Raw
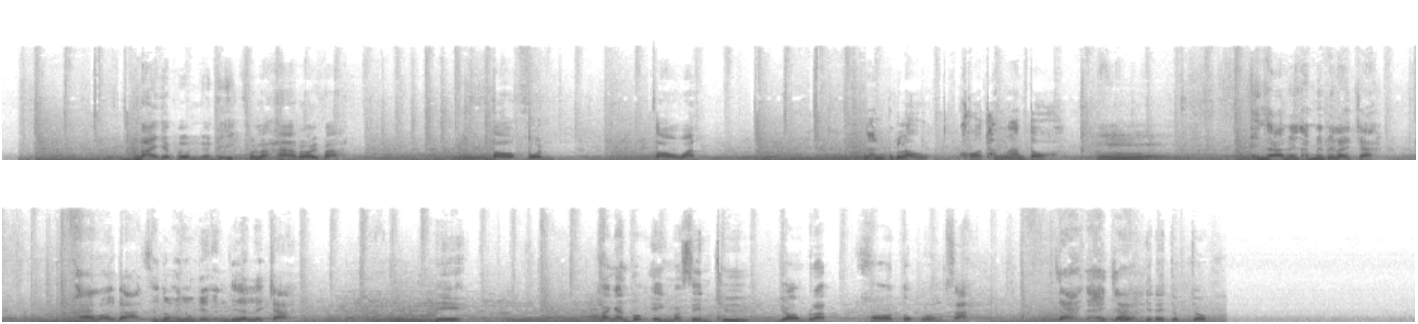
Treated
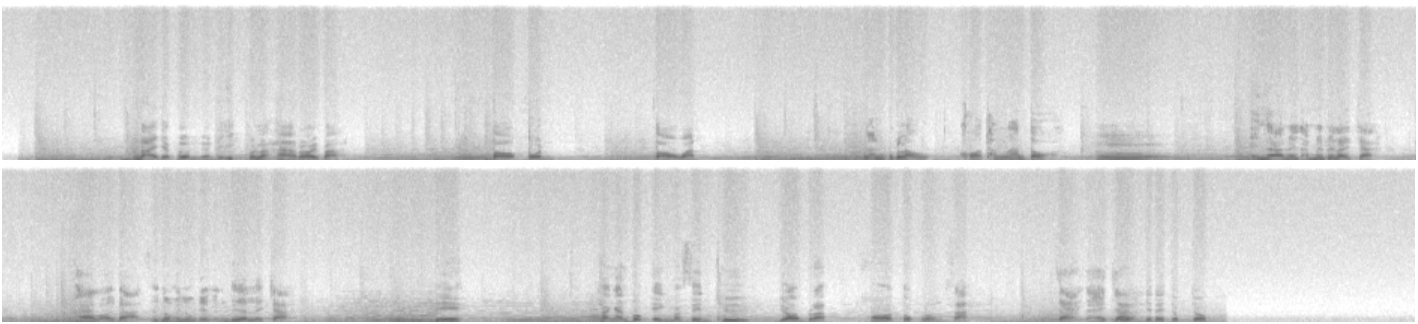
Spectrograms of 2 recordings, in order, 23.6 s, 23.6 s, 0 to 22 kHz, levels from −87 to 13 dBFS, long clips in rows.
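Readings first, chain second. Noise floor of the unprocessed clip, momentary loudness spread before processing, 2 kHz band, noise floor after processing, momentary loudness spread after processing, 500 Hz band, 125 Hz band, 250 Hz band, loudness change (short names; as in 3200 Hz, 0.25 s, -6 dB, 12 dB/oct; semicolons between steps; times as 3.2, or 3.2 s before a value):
-54 dBFS, 9 LU, -11.0 dB, -57 dBFS, 14 LU, -10.0 dB, -12.0 dB, -11.0 dB, -10.0 dB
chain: added noise violet -42 dBFS; upward expander 1.5:1, over -36 dBFS; gain -8 dB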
